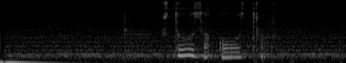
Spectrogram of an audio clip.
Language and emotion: Russian, sad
